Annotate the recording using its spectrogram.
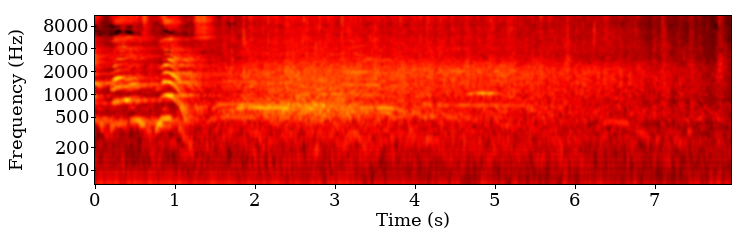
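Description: A large crowd cheers and roars, then slowly fades.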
